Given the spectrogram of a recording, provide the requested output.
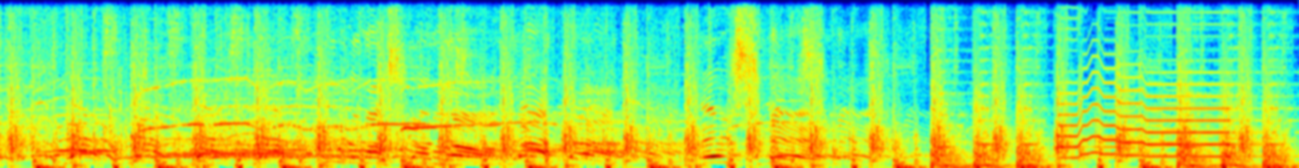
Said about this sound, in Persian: همگی حاضر بشیم، دستا سوتا جیغا بیا بلا ماشالله.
